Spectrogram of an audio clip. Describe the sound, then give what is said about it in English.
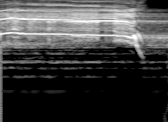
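A loud, high-pitched scream like a young child's holds steady for over a second, then breaks off with a falling wail, over a deep, continuous roar that lingers briefly after. “And then a scream. That of a young child and a roar.”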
